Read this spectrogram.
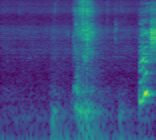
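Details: Baby wild fox sneezing while eating cherries: a single short, sharp, snort-like burst, a sneeze.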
